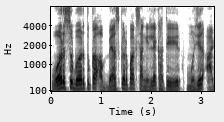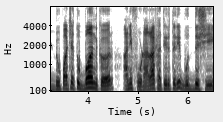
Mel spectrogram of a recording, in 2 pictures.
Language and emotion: Goan Konkani, angry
